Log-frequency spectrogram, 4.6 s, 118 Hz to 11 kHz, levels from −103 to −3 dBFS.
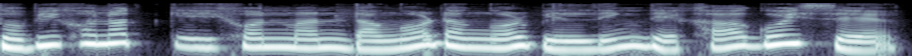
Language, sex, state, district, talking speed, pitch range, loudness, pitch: Assamese, female, Assam, Kamrup Metropolitan, 90 wpm, 230-285 Hz, -14 LUFS, 250 Hz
